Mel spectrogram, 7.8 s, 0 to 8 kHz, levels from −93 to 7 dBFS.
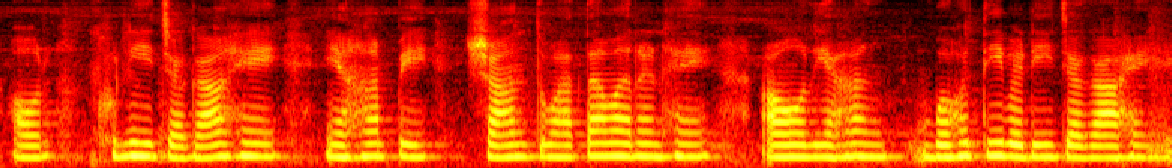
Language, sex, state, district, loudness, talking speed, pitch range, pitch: Hindi, female, Bihar, Jahanabad, -16 LUFS, 125 wpm, 210-220 Hz, 215 Hz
